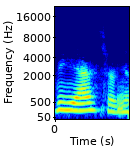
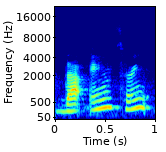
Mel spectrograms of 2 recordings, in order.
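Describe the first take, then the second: First: The two words run together without a break. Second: The two words are said with a break. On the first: The speaker calls it right. "we link the E sound with the E sound" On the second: The speaker calls it wrong. "instead of"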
